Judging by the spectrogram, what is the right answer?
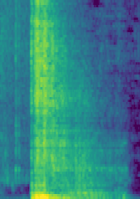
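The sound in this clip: A single gunshot sound effect: a sudden, loud crack followed by a long decaying tail that fades over about a second, heard alone without talk.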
